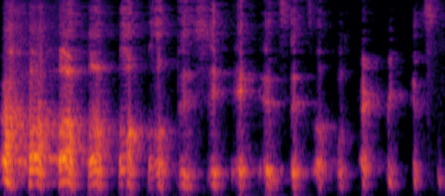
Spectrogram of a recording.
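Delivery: breathless laughter, words half whispered; real laugh, barely getting words out; laughing too hard to voice it. Real, not acted. Cracking up at the clip.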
